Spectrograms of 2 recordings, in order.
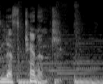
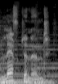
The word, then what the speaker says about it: lieutenant: how military jargon has impacted language particularly the pronunciation of left tenant the military has always been a significant influence on language often serving as a conduit for new terms and pronunciations in the case of leftenant its adoption and perpetuation in the British military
